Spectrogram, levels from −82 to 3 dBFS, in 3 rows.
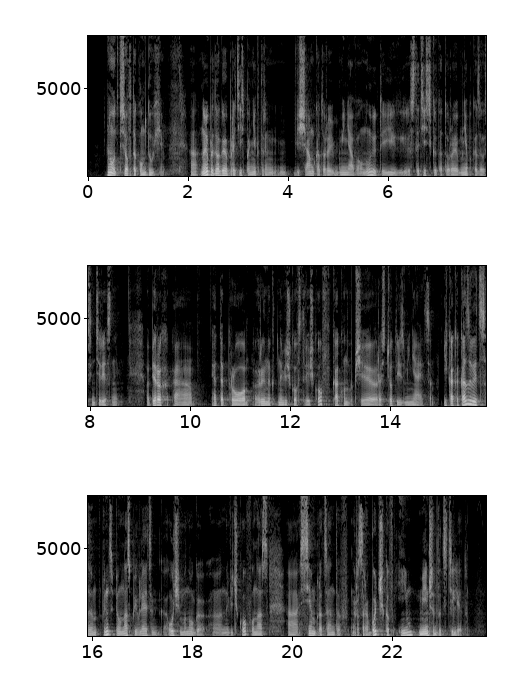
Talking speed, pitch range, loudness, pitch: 130 wpm, 100-125 Hz, -27 LUFS, 110 Hz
